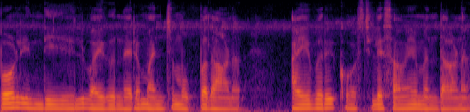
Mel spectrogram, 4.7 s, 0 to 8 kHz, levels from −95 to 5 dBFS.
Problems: low volume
